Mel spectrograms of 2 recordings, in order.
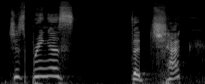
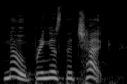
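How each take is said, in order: First: It is said weirdly, like a secret code. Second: It is said in a plain, ordinary way.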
